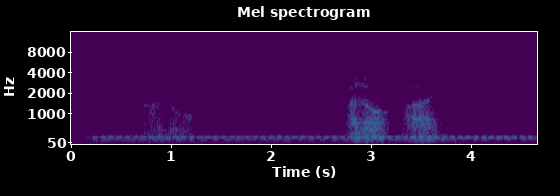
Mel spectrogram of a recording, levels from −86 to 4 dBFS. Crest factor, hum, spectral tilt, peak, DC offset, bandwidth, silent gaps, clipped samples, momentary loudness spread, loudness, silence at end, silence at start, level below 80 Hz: 20 dB; none; -6.5 dB/octave; -42 dBFS; under 0.1%; 10 kHz; none; under 0.1%; 13 LU; -61 LUFS; 0 s; 0.15 s; -90 dBFS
